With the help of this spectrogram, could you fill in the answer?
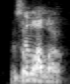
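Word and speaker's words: Zlalo: So we have arrived at the port town of I can't pronounce the name. Zalalo? Zalalo.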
